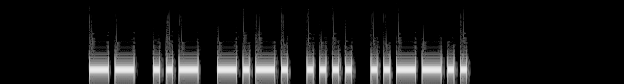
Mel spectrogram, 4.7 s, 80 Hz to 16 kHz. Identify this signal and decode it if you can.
Morse code, heard as a keyed tone, about 25 wpm, 700 Hz. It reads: MUCH?
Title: 4x Word-Spacing - Sentences from Top 200 Words - 25wpm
